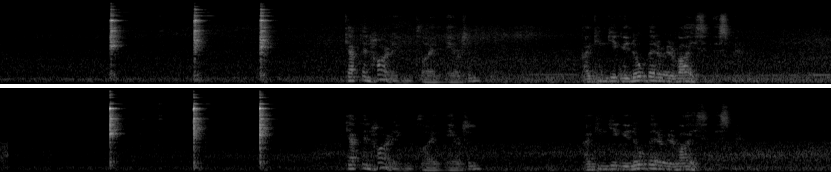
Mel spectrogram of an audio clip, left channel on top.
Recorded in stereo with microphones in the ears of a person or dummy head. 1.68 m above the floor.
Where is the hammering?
50° right (ahead or behind), 1.0 m.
